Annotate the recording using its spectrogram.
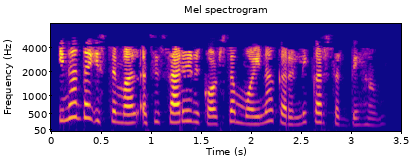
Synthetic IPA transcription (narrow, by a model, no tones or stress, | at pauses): inad̪aist̪emaːlʔə̰sisaːɾeɾikɔːɾɖt͡samoinakəɾənlːikəɾsək̚d̪eɦãm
